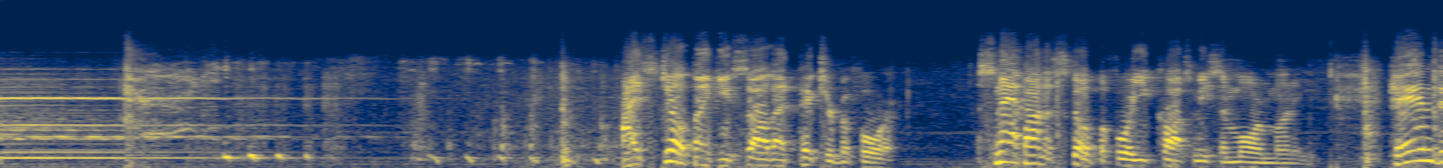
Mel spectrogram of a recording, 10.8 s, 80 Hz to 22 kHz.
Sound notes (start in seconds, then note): 0.9 laughing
